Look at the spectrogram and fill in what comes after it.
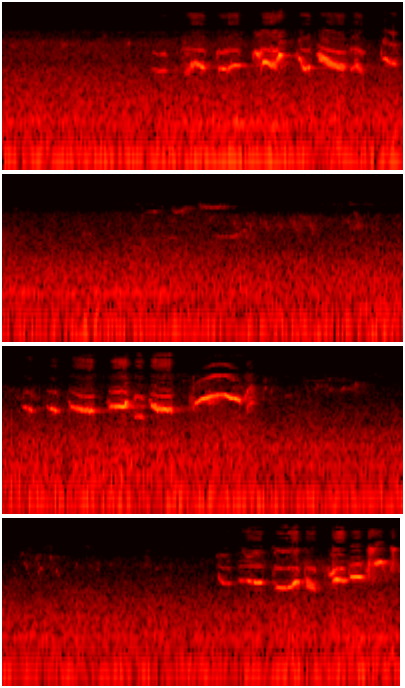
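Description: A songbird singing three phrases of quick, varied whistled notes, each about two seconds long and several seconds apart, over faint steady background noise.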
